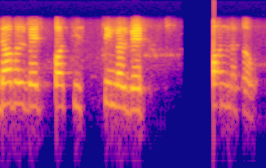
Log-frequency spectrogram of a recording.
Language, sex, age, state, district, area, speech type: Nepali, female, 30-45, West Bengal, Jalpaiguri, urban, conversation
